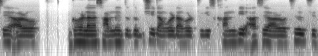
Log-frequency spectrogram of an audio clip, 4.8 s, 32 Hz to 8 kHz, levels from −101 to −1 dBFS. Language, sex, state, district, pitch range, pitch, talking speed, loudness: Nagamese, male, Nagaland, Dimapur, 125-135 Hz, 130 Hz, 200 wpm, -20 LUFS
